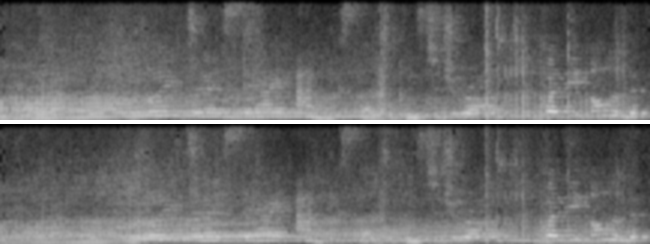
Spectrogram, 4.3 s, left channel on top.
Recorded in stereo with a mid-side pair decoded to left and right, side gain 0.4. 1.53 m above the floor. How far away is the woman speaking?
About 6.5 m.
